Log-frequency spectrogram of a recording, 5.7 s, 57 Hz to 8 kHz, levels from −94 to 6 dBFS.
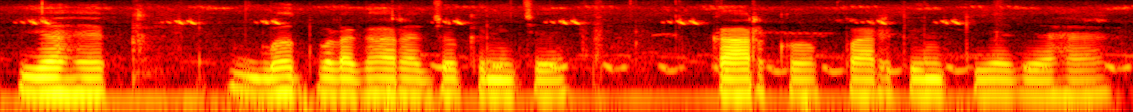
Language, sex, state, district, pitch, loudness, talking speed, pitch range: Hindi, male, Jharkhand, Palamu, 125 Hz, -23 LUFS, 160 wpm, 120-130 Hz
